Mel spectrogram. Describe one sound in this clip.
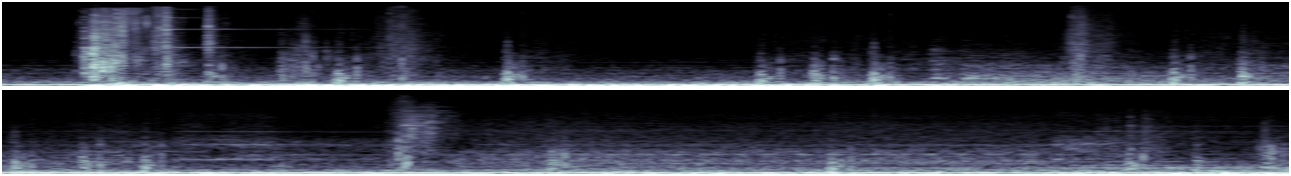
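Footsteps thud on creaky wooden floorboards.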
